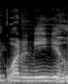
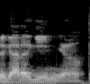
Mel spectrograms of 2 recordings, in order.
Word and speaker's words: Guadagnino: How do you pronounce that last name? I say Guadagnino. – Luca. Well, I say it quickly, so I can kind of elide my mispronunciation, but Luca Guadagnino.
